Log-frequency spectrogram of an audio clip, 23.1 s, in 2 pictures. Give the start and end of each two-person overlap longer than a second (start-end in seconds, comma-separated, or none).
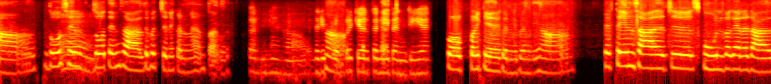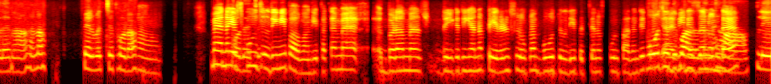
21.3-22.6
